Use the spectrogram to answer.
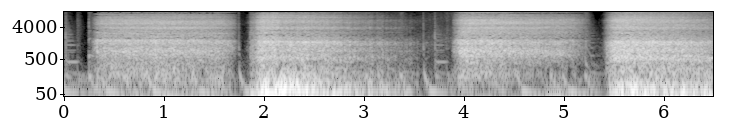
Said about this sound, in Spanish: respire por la boca jalando el aire hasta el pecho, el estómago o el vientre. Más o menos así.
